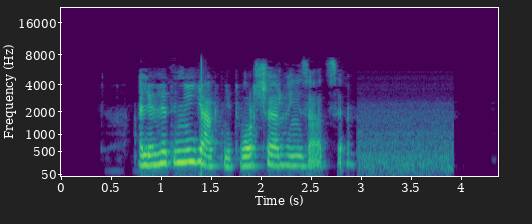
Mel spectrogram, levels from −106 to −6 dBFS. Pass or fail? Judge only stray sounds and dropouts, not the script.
pass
